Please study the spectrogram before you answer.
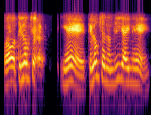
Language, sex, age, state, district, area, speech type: Manipuri, male, 60+, Manipur, Kangpokpi, urban, conversation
